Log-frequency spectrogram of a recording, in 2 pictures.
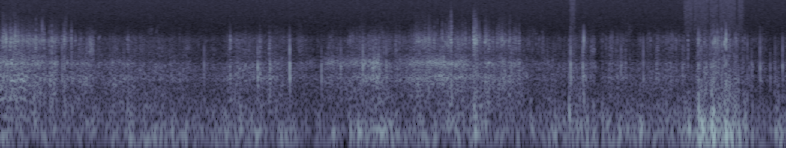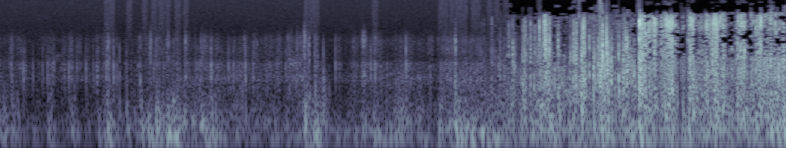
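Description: Wind buffeting the microphone in uneven gusts, with a strong gust about halfway through and a louder, harsher stretch near the end.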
